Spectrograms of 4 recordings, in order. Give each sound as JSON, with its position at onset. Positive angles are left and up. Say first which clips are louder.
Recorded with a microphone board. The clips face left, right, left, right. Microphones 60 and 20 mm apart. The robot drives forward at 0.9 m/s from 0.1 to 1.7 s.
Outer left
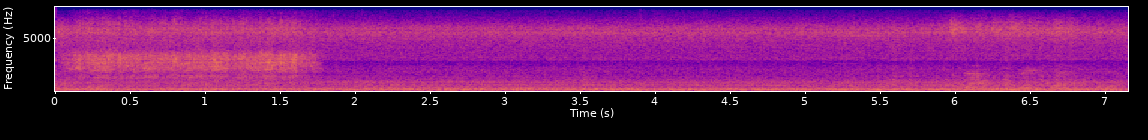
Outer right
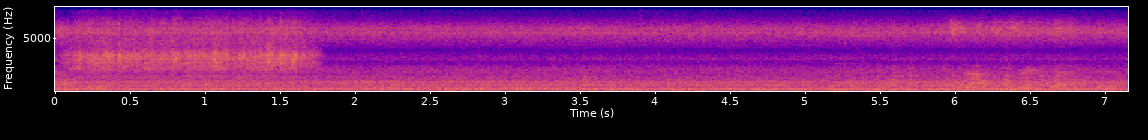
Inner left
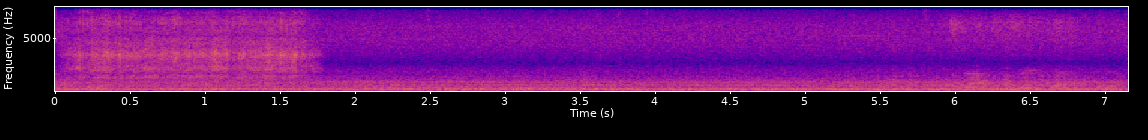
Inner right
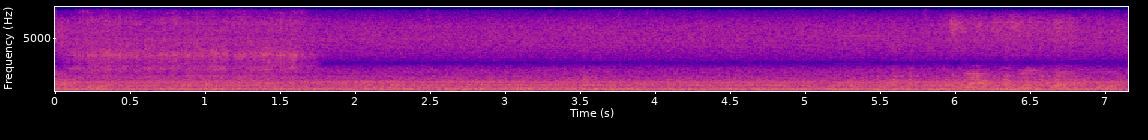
{"t": 0.0, "sound": "a vehicle", "louder": "outer right 3 dB, inner right 2 dB", "side_deg": -30}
